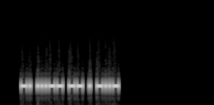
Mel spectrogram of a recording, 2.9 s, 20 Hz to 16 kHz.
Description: Morse code, heard as a keyed tone, about 46 wpm, 700 Hz. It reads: N3MEX
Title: USA Call Signs - 4x Character Spacing - 45wpm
